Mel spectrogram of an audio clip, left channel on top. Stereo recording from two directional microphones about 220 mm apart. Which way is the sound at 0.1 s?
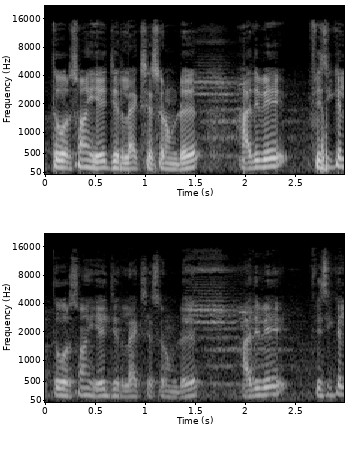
35° left (ahead or behind).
